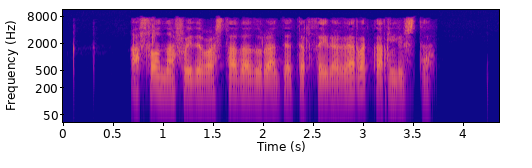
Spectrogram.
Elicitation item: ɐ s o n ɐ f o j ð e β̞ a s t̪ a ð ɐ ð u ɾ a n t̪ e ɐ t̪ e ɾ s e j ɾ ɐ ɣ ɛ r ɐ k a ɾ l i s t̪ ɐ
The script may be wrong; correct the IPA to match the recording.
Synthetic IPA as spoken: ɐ θ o n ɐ f o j ð e β̞ a s t̪ a ð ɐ ð u ɾ a n t̪ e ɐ t̪ e ɾ θ e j ɾ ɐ ɣ ɛ r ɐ k a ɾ l i s t̪ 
